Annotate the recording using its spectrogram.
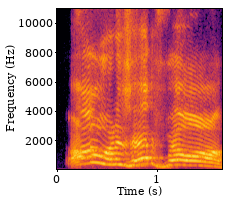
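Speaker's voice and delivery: very high, loud, drawn-out calling out. Showing listeners who don't know him: Bob Menery voice. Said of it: "the famous, uh, Joe Flacco clip".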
